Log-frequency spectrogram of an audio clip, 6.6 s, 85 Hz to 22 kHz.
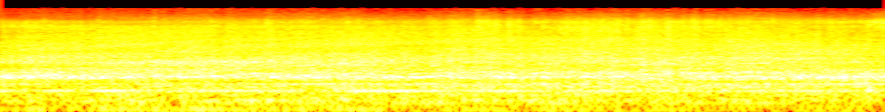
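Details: Train 225 departing Doncaster, recorded November 2011: a steady mid-pitched squeal over the rail and motor noise as it pulls away. The cause is unclear.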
